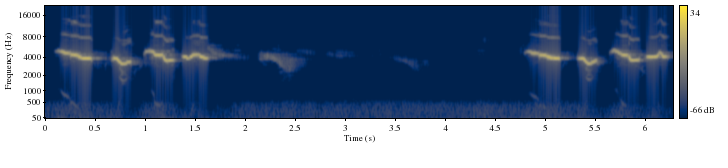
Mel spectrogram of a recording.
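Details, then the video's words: Vivid Niltava (Niltava vivida vivida) feeding young in Taiwan's montane broadleaf forest gives a four-note whistled phrase, a faint soft note after it, then the same high slurred phrase again near the end. "黃腹琉璃-育雛/Vivid Niltava-Feeding chicks"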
